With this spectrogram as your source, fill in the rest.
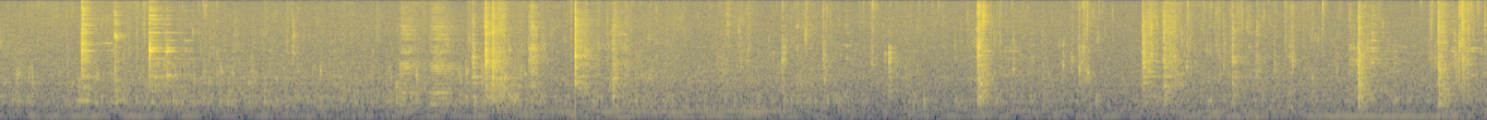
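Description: Jamaican curry goat cooking in a pot on a stove, with soft steady simmering under a low hum and scattered metallic clinks of a spoon or lid against the pot.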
